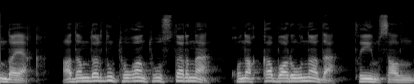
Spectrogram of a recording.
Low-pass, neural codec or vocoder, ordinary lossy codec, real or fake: none; none; none; real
